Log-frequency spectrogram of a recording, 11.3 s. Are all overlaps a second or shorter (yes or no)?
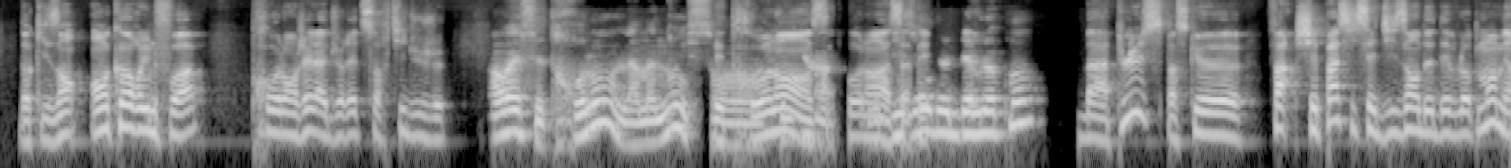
no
